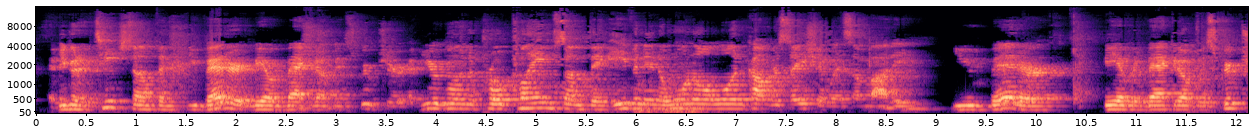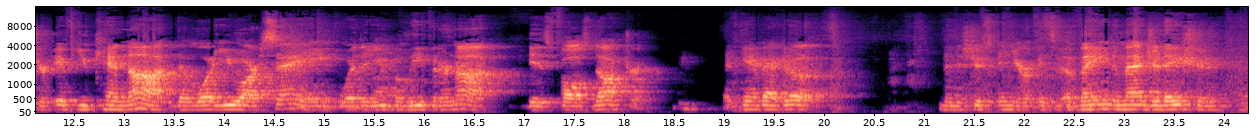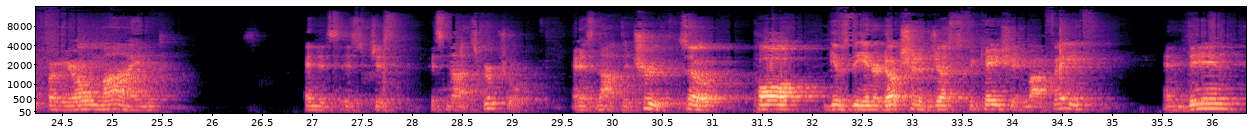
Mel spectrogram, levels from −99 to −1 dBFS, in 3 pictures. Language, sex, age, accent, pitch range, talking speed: English, male, 20-39, American, 130-155 Hz, 160 wpm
